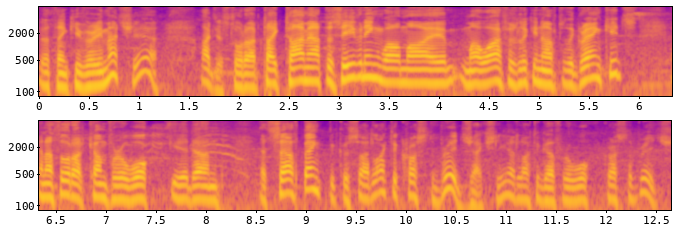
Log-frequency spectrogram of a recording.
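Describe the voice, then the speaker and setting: Fairly high-pitched man, fairly quick pace, lively intonation, noticeable background noise. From South Africa. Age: 70s. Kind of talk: street interview answer. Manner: blunt; warm, determined.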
